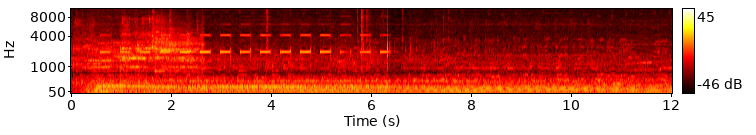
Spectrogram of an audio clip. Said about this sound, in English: Hop in here, we'll start it real quick.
